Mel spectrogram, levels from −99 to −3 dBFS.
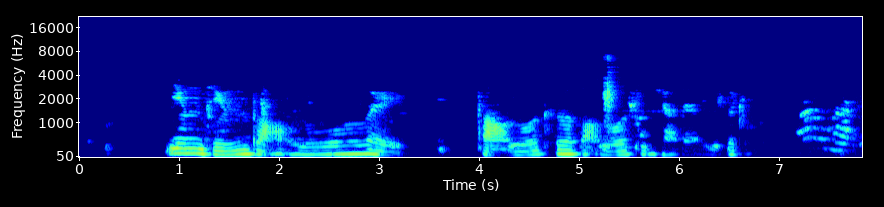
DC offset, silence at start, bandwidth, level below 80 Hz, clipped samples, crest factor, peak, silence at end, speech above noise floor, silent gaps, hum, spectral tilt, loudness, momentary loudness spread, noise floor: under 0.1%; 0.25 s; 7.2 kHz; under -90 dBFS; under 0.1%; 22 dB; -34 dBFS; 0 s; over 38 dB; 3.91-3.96 s, 6.87-6.92 s, 7.12-7.16 s; none; -6.5 dB/octave; -54 LUFS; 14 LU; under -90 dBFS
